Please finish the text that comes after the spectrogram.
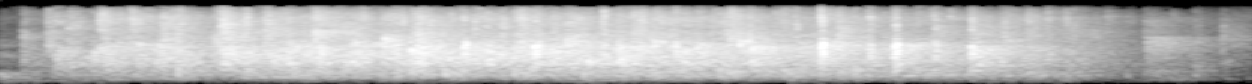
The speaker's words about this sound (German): Ja, könnt ihr ja mal Beifall klatschen hier, ja?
